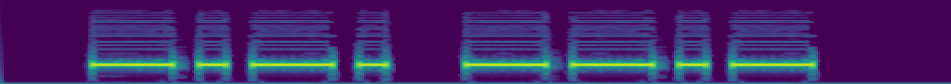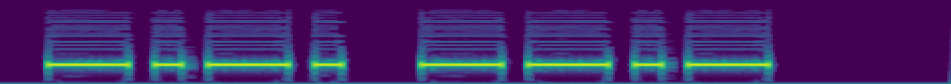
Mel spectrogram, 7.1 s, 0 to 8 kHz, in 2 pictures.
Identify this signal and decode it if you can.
Morse code, heard as a keyed tone, about 12 wpm, 700 Hz. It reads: CQ CQ
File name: cw c q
